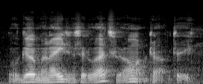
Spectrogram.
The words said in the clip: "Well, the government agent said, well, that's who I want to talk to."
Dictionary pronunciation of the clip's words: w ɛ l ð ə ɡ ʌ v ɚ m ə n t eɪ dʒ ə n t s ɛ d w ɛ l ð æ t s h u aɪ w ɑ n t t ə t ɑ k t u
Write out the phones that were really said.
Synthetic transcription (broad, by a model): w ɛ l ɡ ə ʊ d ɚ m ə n eɪ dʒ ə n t s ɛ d w ɛ l ð æ t s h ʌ aɪ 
